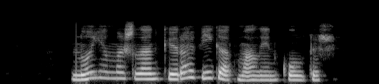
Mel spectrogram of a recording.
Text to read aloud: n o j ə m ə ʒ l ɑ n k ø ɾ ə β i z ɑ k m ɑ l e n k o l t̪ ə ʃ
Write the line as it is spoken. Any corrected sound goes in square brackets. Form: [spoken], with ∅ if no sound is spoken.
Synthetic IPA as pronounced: n o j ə m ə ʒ l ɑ n k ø ɾ [ɑ] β i [ɣ] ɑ k m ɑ l e n k o l t̪ ə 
